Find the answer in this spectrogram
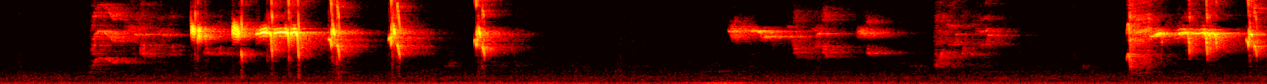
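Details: Blue-crowned hanging parrot lure and master song for training birds: rapid clusters of piercing high chirps and sharp ticks, then softer scattered notes, ending in a renewed shrill twittering burst.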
